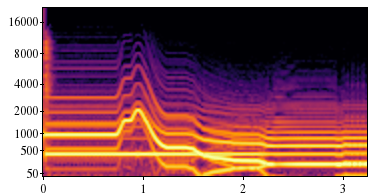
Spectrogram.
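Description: Two pure sine waves modulate each other: one steady hum while another sweeps up then glides down, sidebands sliding and merging before settling into a buzzy low drone. No voices.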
